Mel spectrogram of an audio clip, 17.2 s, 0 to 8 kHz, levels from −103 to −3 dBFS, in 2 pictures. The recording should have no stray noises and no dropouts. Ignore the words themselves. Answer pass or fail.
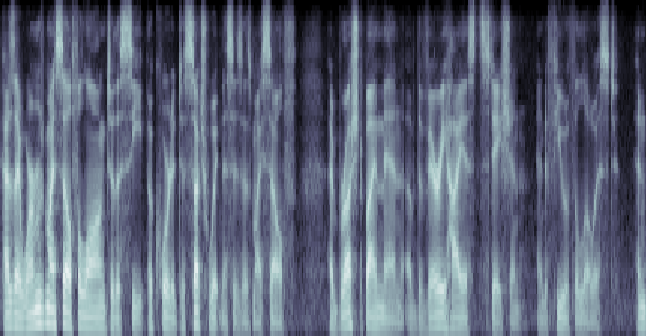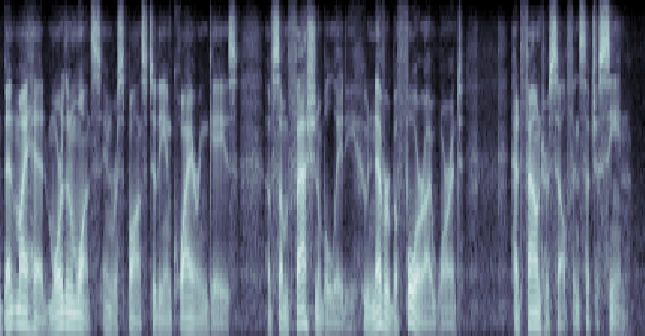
pass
